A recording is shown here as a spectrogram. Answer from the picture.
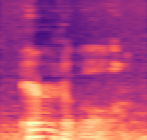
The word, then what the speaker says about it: irritable: Today's word is irritable. Irritable. Four syllables for the word irritable, spelled I-R-R-I-T-A-B-L-E.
